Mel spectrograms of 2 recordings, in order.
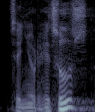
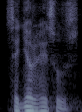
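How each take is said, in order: First: "Jesús" left rising, as a prompt to repeat; low, lead-me line with a lift on "Jesús"; leading a prayer. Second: "Jesús" echoed low and soft, falling; dutiful, softer echo settling down on "Jesús"; repeating a prayer. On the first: Boy leads a man in prayer, "Jesús" rising as a prompt. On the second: Man repeats after the boy, "Jesús" soft and falling. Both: Retold or imitated. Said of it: "Repita después de mí".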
